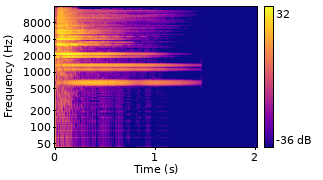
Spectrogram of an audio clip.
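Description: Notification-bell sound effect: a single struck bell chime with several ringing tones, fading out over about a second and a half.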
